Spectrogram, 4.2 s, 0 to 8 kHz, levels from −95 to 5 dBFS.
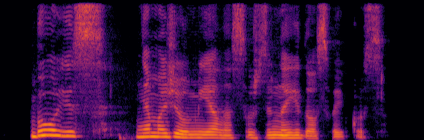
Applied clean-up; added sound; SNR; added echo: none; none; none; none.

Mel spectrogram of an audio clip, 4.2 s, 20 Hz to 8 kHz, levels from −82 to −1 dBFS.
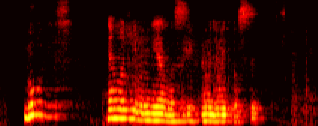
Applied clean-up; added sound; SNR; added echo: neural mask model DeepFilterNet 3.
